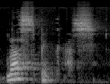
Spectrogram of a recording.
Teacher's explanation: So what do we do with that S before pecas? We keep it unvoiced, just like the P that comes after it. So las pecas, just like you thought it would be, las pecas.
